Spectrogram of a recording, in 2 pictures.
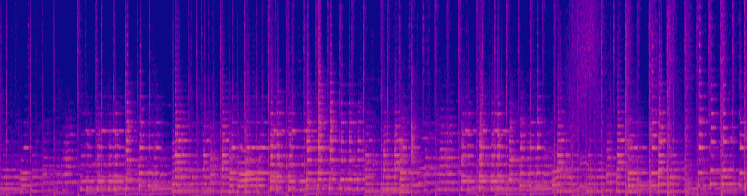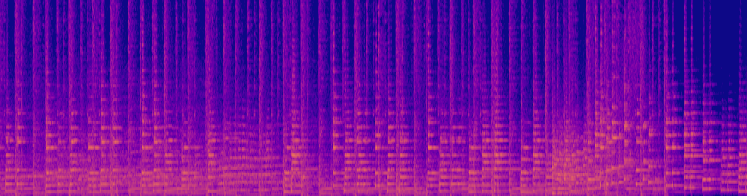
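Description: A steelpan played solo, quick struck melodic notes ringing out over an accompaniment with bass and drums, building to a bright flurry of high notes near the end.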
